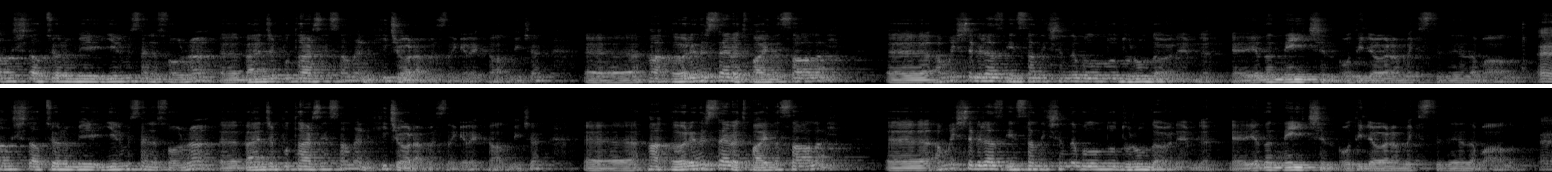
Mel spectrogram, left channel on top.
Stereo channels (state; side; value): normal; both; correlation 0.63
